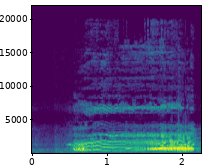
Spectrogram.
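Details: Young rooster giving a single drawn-out, harmonic, wavering crow lasting under two seconds, starting hoarse and ending in a strained, steadier, higher-pitched note before cutting off abruptly; faint background noise.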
